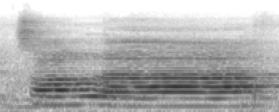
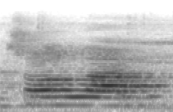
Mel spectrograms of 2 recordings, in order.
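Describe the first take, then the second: First: The final vowel is held long. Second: The final vowel is short. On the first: The speaker calls it right. "ini dibaca panjang dua harokat" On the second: The speaker calls it wrong. "bukan sholah, enggak"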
